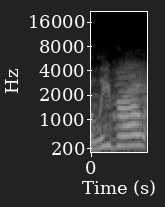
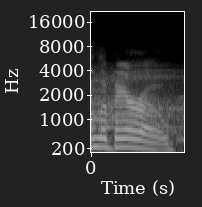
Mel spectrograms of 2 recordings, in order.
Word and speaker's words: libero: do on the floor there's two pronunciations greg there's a libro and a libero i prefer the libro pronunciation and she's allowed to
